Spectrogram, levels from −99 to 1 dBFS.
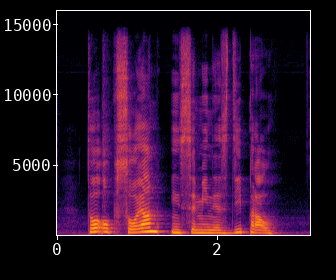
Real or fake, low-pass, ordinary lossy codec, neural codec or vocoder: real; 14.4 kHz; none; none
